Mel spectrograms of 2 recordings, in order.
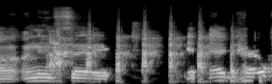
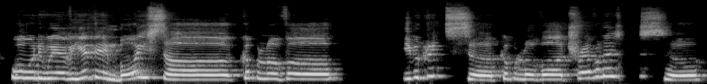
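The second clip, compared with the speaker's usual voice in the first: high-pitched, hesitant shakedown voice; shady guard; 11 semitones higher than usual. Acted. Guard stopping travelers at the gate, high put-on voice. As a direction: play a nosy border guard, pitched way up.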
